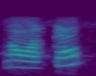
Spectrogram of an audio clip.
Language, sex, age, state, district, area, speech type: Odia, female, 18-30, Odisha, Sambalpur, rural, conversation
